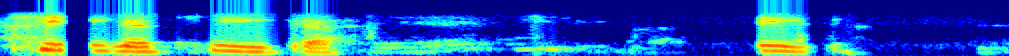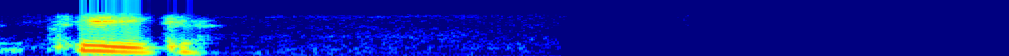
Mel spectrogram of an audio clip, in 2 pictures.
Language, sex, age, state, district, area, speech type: Dogri, female, 18-30, Jammu and Kashmir, Samba, rural, conversation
